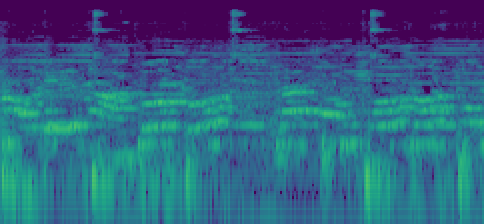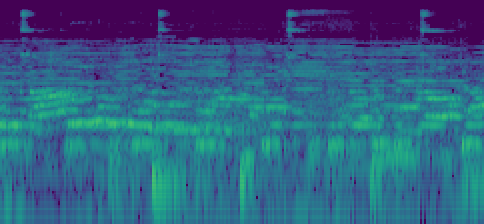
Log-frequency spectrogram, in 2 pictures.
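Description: Live devotional theatre music: a gliding melody over hand-drum strokes in a steady rhythm, with a sharp high tick about once a second.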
